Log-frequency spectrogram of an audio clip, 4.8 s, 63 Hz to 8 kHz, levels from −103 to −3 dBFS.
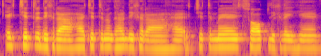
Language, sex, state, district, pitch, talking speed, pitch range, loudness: Hindi, male, Madhya Pradesh, Dhar, 135 Hz, 210 wpm, 130-140 Hz, -18 LUFS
